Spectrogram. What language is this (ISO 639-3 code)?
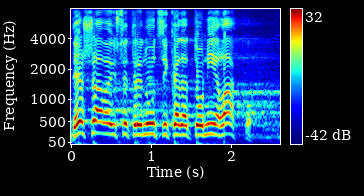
srp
